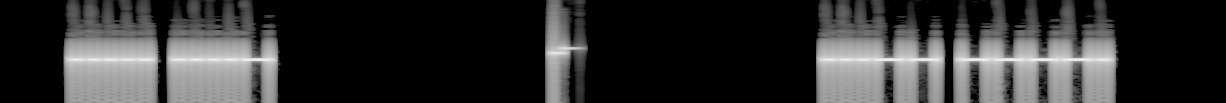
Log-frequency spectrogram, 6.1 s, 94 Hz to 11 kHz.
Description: Morse code, heard as a keyed tone, about 28 wpm, 700 Hz. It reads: 54 39
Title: Numbers - 2-Digit 28wpm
